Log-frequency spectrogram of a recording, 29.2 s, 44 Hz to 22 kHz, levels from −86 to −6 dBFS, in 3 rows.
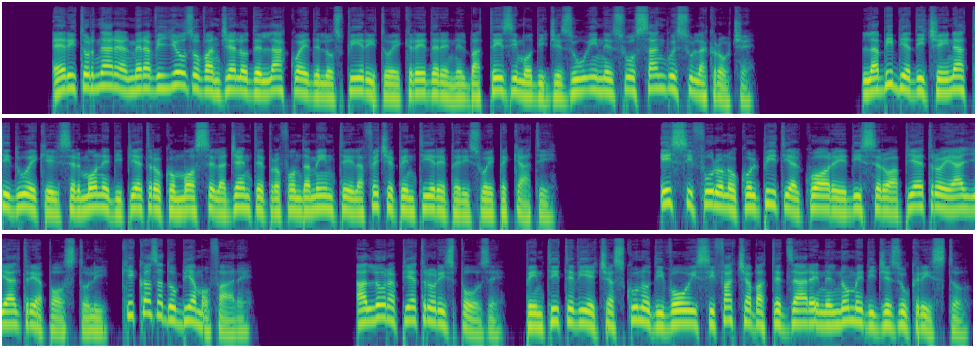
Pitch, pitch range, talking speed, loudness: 145 Hz, 125-165 Hz, 160 wpm, -19 LUFS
